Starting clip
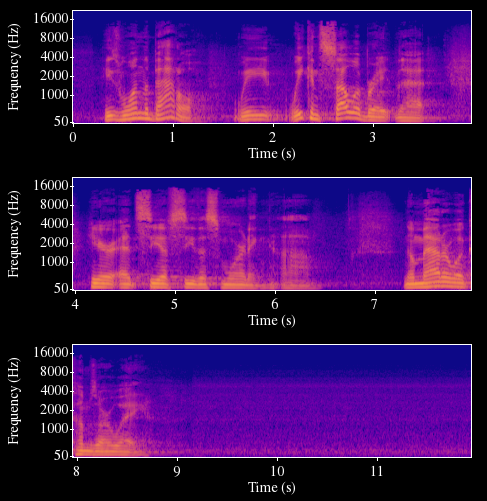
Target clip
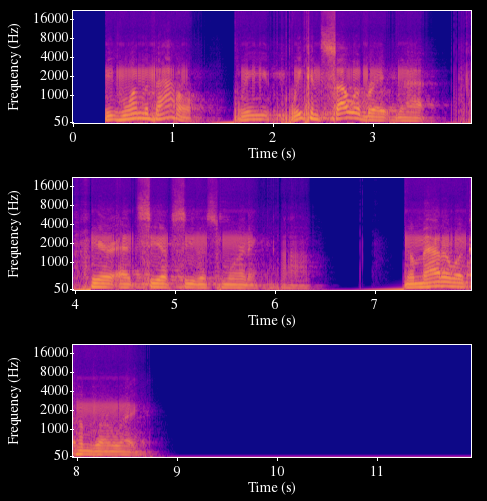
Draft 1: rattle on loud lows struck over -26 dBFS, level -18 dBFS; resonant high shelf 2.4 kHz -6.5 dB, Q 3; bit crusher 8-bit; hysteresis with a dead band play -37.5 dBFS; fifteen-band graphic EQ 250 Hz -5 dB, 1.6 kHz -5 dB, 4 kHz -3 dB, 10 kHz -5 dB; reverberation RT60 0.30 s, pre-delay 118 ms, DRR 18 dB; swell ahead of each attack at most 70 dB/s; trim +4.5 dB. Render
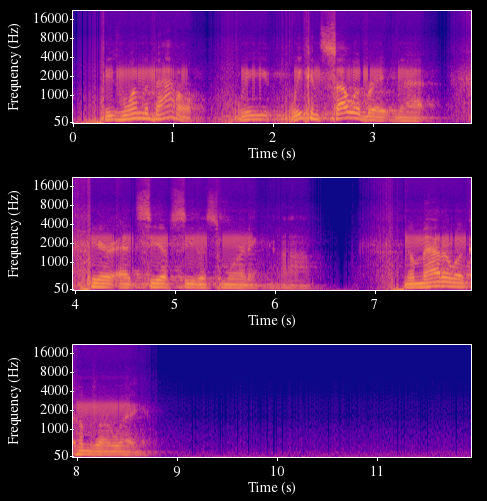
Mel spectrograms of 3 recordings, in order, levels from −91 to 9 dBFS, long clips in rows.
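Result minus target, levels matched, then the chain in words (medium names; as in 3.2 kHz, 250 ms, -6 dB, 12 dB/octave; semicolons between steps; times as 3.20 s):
hysteresis with a dead band: distortion -7 dB
rattle on loud lows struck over -26 dBFS, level -18 dBFS; resonant high shelf 2.4 kHz -6.5 dB, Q 3; bit crusher 8-bit; hysteresis with a dead band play -29.5 dBFS; fifteen-band graphic EQ 250 Hz -5 dB, 1.6 kHz -5 dB, 4 kHz -3 dB, 10 kHz -5 dB; reverberation RT60 0.30 s, pre-delay 118 ms, DRR 18 dB; swell ahead of each attack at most 70 dB/s; trim +4.5 dB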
